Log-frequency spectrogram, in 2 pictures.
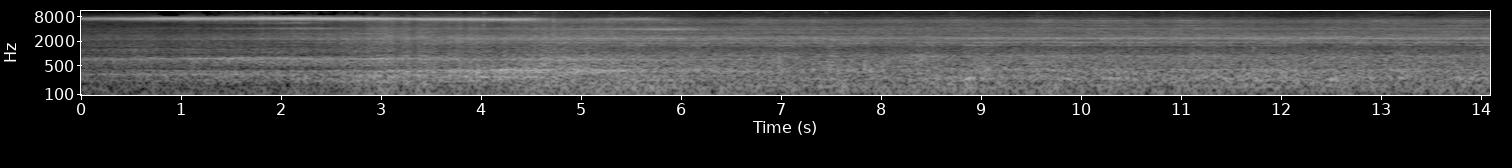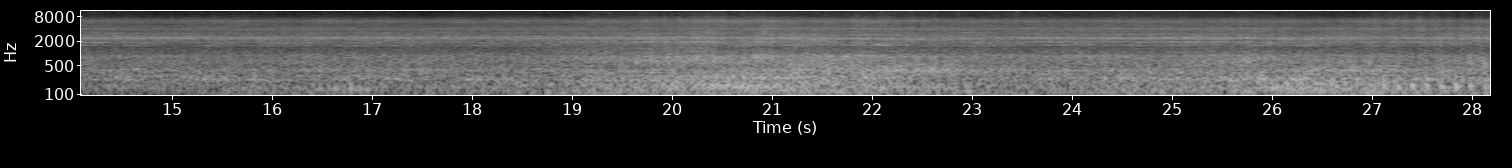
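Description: Electric-hauled passenger train of LHB coaches passing close by. A high squeal sounds during the first few seconds as the locomotive comes up. Then comes the steady rumble and clatter of coach wheels on the rails, growing louder about twenty seconds in and again near the end.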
